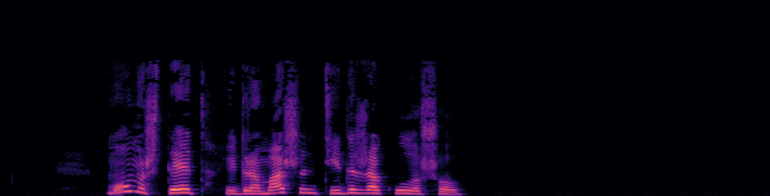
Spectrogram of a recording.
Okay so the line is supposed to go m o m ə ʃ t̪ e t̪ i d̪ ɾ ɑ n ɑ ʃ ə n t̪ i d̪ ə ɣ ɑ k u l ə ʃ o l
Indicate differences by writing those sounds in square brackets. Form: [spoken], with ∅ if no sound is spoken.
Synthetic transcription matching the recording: m o m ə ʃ t̪ e t̪ [y] d̪ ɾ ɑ [m] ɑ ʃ ə n t̪ i d̪ ə [ʒ] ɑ k u l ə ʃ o l

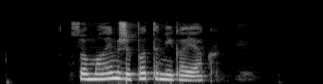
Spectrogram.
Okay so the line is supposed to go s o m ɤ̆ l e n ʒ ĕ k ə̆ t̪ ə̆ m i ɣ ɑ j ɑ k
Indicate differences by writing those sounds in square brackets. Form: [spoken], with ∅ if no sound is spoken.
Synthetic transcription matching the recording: s o m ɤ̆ l e [m] ʒ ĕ [p] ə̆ t̪ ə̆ m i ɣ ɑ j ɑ k

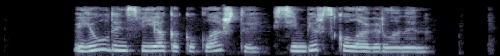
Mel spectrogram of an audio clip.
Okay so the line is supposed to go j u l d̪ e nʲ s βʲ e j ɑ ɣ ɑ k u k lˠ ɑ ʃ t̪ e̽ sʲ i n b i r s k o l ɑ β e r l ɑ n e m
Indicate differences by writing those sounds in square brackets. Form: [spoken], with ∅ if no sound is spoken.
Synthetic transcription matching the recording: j u l d̪ e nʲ s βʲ [i] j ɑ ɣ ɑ k [o] k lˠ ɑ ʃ t̪ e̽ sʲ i [m] b i r s k o l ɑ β e r l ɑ n e [n]

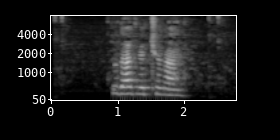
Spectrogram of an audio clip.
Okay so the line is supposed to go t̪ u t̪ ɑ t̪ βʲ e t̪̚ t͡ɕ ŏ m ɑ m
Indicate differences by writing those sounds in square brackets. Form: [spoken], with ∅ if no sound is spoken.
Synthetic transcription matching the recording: t̪ u [d̪] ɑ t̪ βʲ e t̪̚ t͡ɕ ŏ [n] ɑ [n]

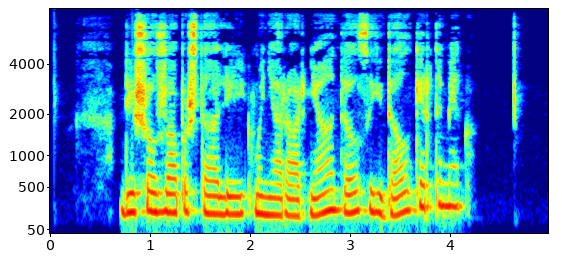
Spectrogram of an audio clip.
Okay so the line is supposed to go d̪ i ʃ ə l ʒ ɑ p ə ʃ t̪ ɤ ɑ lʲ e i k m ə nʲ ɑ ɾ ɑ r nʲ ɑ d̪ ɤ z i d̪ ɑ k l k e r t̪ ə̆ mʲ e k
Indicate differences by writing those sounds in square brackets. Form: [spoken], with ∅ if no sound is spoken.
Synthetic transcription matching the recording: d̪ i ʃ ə l ʒ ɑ p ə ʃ t̪ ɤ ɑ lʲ e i k m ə nʲ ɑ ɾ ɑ r nʲ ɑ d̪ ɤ z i d̪ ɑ [∅] l k e r t̪ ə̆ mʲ e k

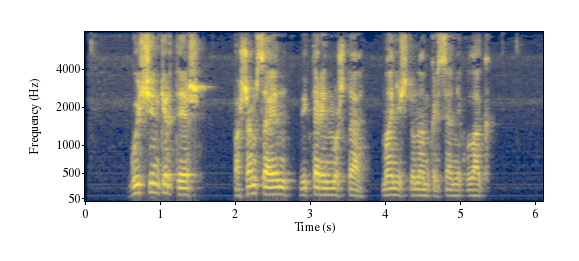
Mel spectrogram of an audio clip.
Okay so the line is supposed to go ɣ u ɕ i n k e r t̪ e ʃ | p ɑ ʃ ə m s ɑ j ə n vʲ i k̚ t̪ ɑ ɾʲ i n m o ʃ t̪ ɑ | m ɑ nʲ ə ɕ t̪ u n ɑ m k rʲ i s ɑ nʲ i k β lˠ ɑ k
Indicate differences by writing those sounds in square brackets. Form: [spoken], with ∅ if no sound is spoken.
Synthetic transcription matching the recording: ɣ u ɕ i n k e r t̪ e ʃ | p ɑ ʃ [ɑ] m s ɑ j ə n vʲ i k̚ t̪ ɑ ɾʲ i n m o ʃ t̪ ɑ | m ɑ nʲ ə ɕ t̪ u n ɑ m k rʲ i s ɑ nʲ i k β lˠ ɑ k

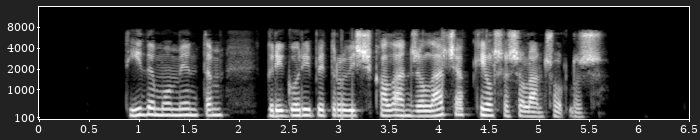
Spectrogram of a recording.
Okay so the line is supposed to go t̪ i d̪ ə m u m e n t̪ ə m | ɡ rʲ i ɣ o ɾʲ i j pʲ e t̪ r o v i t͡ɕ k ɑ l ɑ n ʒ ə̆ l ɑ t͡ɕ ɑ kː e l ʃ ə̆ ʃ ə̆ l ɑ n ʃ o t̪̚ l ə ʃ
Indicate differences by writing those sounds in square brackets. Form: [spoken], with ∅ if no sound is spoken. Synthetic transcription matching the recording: t̪ i d̪ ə m [o] m e n t̪ ə m | ɡ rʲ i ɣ o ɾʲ i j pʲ e t̪ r o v i t͡ɕ k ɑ l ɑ n ʒ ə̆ l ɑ t͡ɕ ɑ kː e l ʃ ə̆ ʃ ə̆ l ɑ n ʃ o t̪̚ l ə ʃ

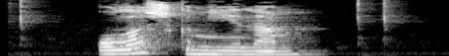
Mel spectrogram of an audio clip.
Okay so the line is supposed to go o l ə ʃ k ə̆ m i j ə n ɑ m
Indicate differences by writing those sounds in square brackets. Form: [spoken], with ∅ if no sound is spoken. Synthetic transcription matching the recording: o l [ɑ] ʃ k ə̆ m i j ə n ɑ m

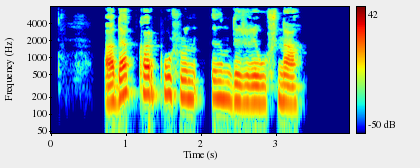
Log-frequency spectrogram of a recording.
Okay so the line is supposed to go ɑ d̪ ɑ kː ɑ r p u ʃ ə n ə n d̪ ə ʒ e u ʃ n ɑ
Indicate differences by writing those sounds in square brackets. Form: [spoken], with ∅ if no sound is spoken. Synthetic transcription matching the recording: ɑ d̪ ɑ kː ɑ r p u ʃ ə n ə n d̪ ə ʒ e u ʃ n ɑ

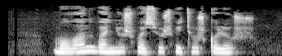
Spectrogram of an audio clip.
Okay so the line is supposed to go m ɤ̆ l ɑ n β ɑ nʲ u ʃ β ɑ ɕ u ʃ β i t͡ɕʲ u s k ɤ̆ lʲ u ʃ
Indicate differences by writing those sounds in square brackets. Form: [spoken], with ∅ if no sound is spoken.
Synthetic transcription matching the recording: m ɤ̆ l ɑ n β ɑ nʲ u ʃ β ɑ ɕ u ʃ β i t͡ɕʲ u [ʃ] k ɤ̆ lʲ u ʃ

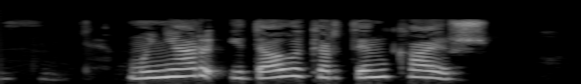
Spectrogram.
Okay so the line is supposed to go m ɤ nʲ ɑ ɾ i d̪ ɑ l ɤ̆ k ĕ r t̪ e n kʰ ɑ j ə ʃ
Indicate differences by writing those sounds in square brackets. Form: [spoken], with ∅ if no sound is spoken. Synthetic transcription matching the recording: m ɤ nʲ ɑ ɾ i d̪ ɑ l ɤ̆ k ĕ r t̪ e n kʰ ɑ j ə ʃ

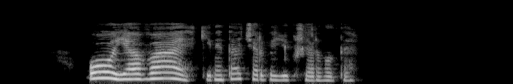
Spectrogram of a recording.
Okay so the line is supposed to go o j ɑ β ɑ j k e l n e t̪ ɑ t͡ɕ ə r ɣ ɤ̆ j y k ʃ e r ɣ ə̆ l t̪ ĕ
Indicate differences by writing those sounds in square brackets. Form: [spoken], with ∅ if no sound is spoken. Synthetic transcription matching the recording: o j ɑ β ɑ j k e [∅] n e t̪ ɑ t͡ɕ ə r ɣ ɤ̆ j y k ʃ e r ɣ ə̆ l t̪ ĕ

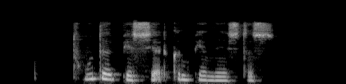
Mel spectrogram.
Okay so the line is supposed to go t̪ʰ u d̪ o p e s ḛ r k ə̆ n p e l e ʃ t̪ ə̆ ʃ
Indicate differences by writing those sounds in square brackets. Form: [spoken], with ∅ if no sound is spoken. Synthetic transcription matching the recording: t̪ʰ u d̪ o p e [ʃ] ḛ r k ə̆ n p e l e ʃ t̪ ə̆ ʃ

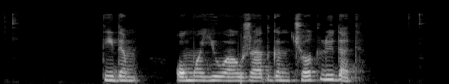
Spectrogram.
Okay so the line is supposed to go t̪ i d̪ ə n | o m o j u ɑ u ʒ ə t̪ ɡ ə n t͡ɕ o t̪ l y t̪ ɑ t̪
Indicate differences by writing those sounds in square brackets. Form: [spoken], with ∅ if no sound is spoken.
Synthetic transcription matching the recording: t̪ i d̪ ə [m] | o m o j u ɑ u ʒ [ɑ] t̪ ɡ ə n t͡ɕ o t̪ l y [d̪] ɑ t̪

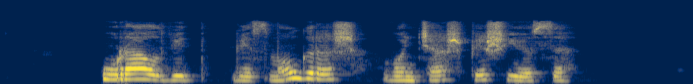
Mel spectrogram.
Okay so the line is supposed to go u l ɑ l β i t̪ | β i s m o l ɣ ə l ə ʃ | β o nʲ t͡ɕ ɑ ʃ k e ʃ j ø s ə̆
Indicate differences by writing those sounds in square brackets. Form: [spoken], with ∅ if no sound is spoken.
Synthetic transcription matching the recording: u [ɾ] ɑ l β i t̪ | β [e] s m o l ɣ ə [ɾ] ə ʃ | β o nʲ t͡ɕ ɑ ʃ [p] e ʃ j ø s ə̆

